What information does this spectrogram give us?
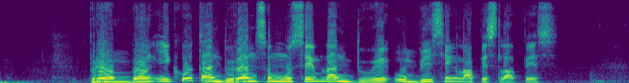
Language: Javanese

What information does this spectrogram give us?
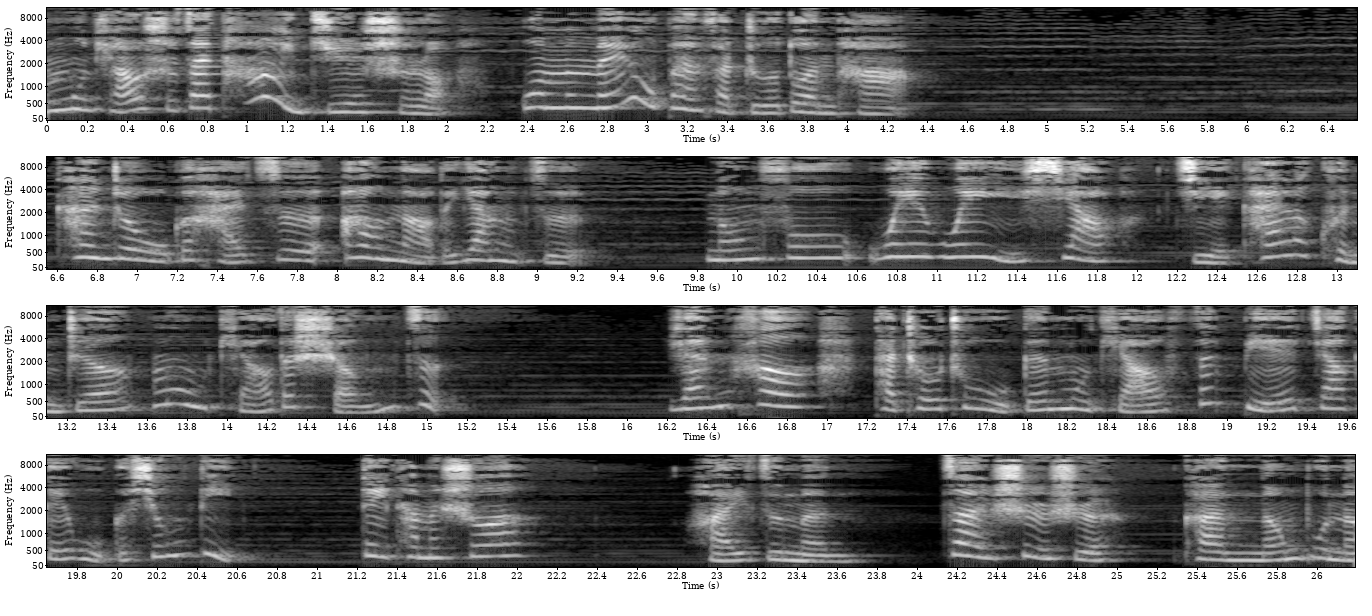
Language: Chinese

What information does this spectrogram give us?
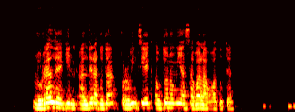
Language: Basque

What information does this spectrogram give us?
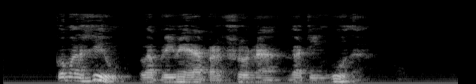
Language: Catalan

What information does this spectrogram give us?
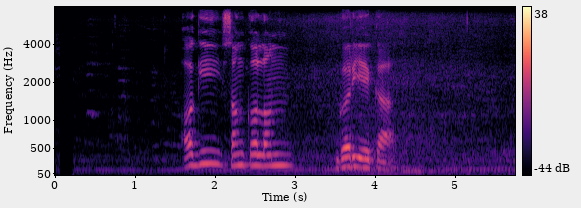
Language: Nepali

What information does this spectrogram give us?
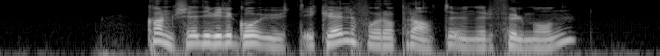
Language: Norwegian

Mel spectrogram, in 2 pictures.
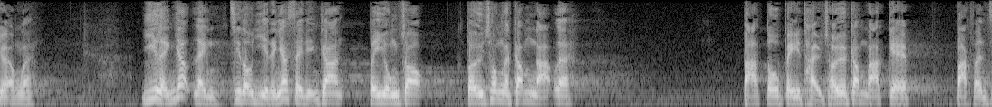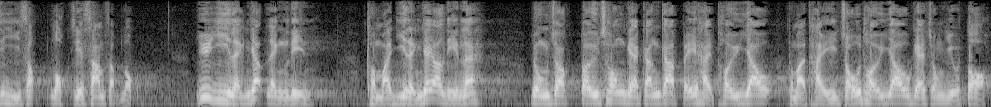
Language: Cantonese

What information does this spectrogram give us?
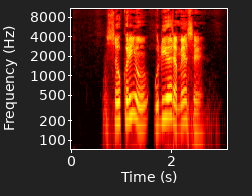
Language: Wadiyara Koli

